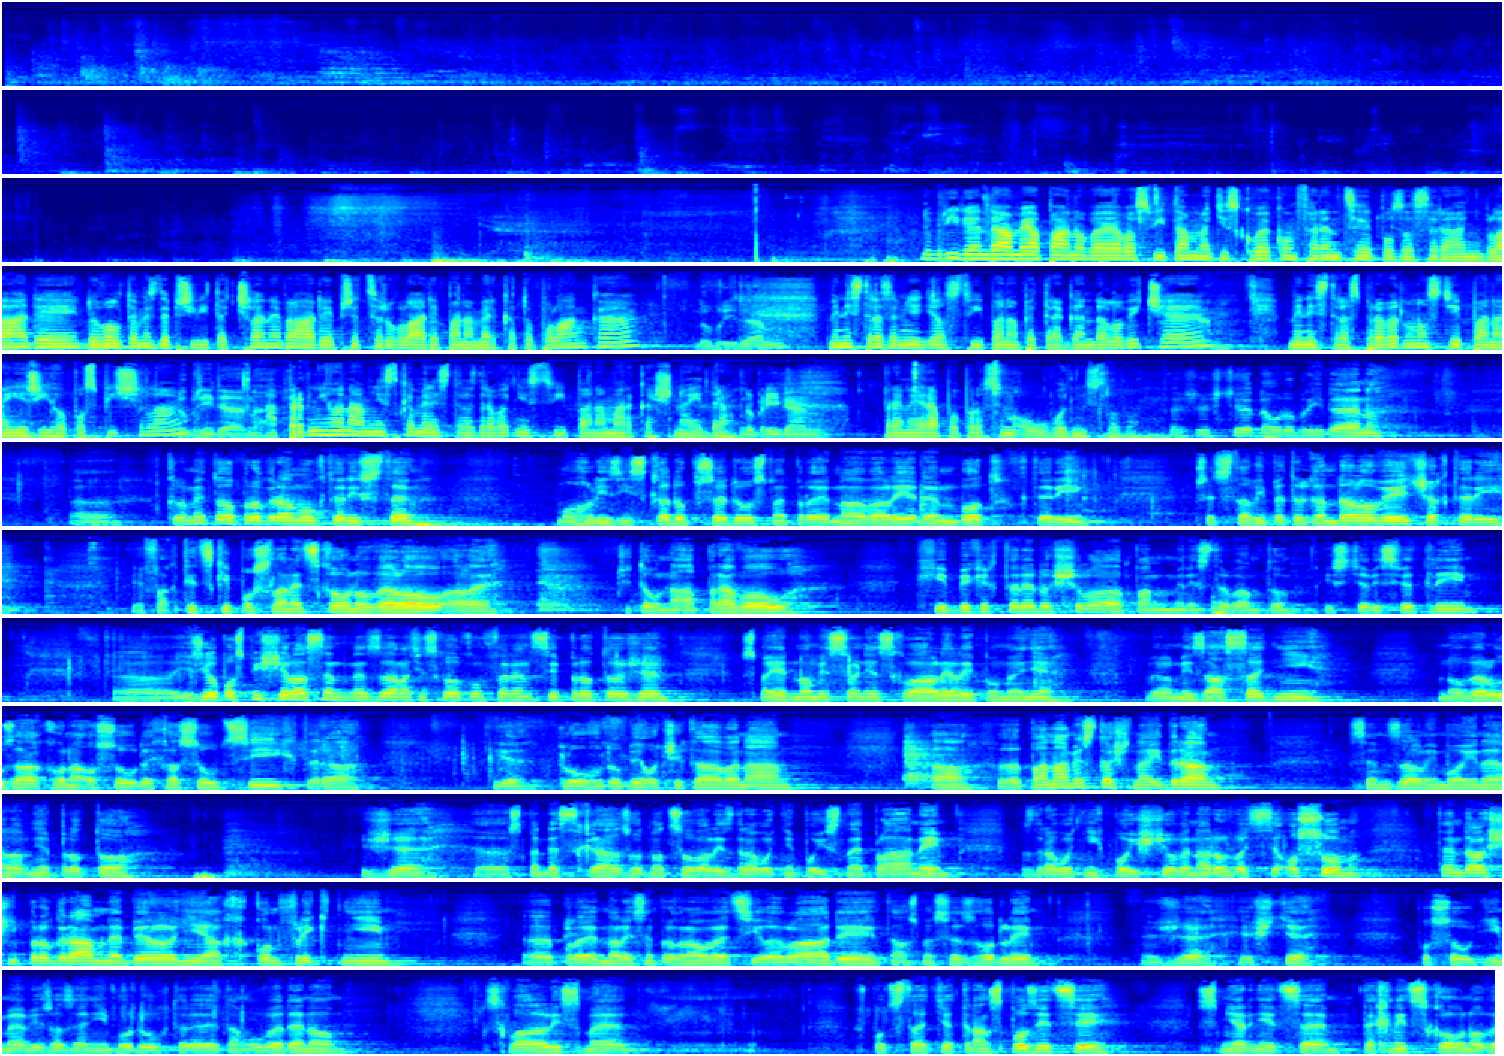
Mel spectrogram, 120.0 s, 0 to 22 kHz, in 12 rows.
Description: Tisková konference předsedy vlády ČR Mirka Topolánka po jednání vlády 4. 2. 2008-zvukový záznam
Tisková konference po zasedání vlády ČR v pondělí 4. února 2008:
